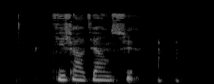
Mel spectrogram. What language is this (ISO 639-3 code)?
zho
